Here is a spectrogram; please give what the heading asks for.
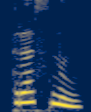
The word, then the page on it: ತ್ರಸ್ನು: Kannada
